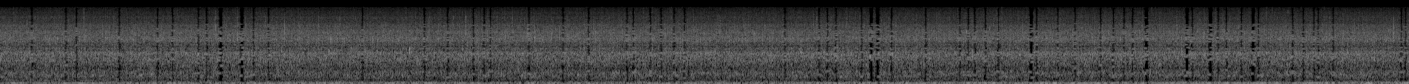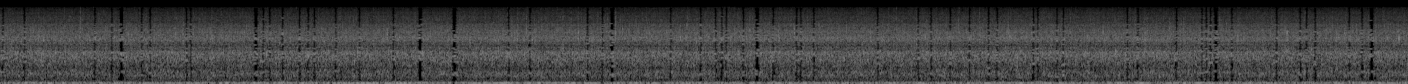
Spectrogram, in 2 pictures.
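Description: Dandelion-style fountain: water jets spraying out in a dome and falling back into the basin, a steady, even rush of splashing water.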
